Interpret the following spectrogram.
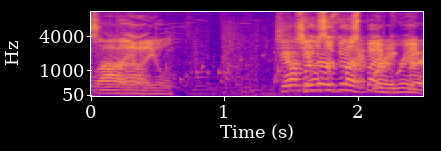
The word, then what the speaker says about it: Lisle: For some reason, I always thought it was Grey DeLacy. It's Lyle.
